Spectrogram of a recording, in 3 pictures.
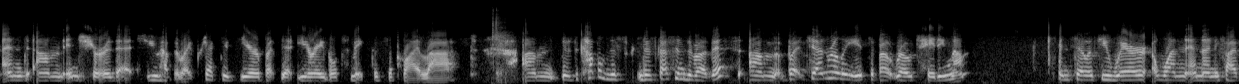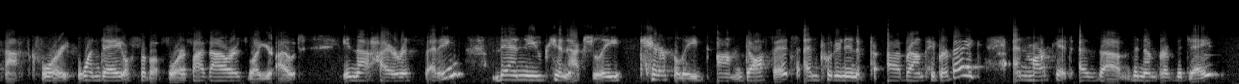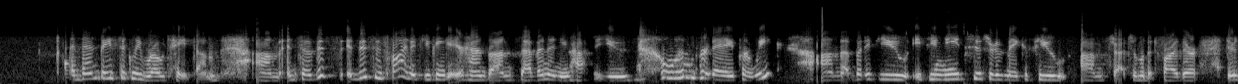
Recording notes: Calls. Gets on the horn.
